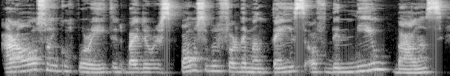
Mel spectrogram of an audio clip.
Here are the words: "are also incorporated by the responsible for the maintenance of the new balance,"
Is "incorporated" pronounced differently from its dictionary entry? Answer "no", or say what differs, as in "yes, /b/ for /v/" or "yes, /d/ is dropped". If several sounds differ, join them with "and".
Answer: yes, /n/ is dropped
